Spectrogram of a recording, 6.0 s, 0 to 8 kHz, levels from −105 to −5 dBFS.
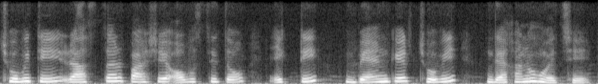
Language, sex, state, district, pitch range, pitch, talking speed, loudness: Bengali, female, West Bengal, Cooch Behar, 240-295 Hz, 270 Hz, 90 wpm, -14 LUFS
